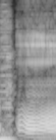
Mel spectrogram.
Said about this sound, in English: Fart or art? I'm going with fart again.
